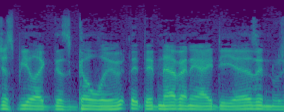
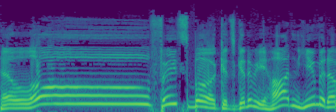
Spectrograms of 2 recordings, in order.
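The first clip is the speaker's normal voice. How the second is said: radio weather announcer voice, much higher, louder; 12 semitones higher, 5 dB louder than usual. Trying out a greeting, in a morning radio weather guy voice. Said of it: "He's the weather guy".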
